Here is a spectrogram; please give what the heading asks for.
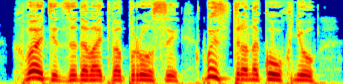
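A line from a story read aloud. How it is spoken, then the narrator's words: Barked. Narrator (Russian): рявкнул он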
